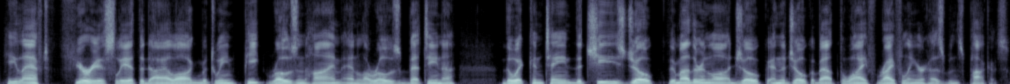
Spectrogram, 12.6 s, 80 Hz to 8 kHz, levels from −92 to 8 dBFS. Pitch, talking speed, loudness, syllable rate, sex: 110 Hz, 155 wpm, -19 LUFS, 4.8 syllables/s, male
